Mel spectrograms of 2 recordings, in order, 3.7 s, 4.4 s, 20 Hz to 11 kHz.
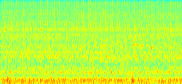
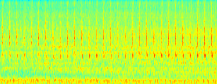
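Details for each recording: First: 2010 Vauxhall Corsa 1.0 Ecoflex three-cylinder at idle, after the swirl flap vacuum pipe is pulled off: steady, even idle with a smooth hum, the rattle from worn inlet manifold swirl flaps completely gone; quiet and healthy. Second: 2010 Vauxhall Corsa 1.0 Ecoflex replacement engine revved: sharp, regular tapping at about 207 per minute that sounds like engine knock but comes from worn inlet manifold swirl flaps.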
